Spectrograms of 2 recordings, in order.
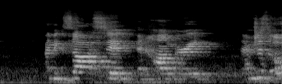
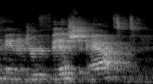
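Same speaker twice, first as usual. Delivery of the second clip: ordinary talk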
